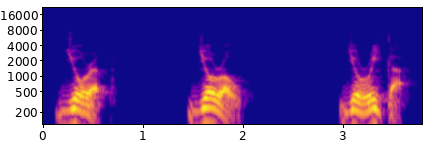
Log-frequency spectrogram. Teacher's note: veces se va a modificar ese sonido u y se va a convertir como en una u más cerrada · no es tan Clara esa u Pero sigue siendo una u cerrada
